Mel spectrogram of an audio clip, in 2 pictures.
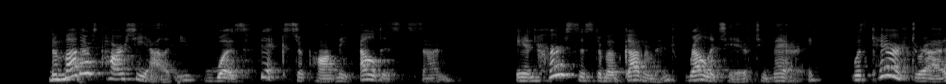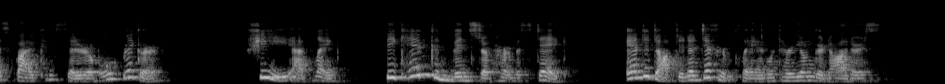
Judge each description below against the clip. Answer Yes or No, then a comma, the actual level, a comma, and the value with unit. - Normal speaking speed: No, slow, 125 wpm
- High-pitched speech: Yes, high, 205 Hz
